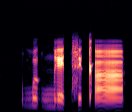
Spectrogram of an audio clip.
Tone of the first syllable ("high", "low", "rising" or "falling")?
high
